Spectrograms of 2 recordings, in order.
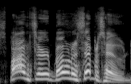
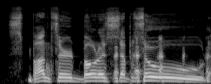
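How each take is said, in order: First: It is said in a put-on old-timey radio voice. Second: It is said in an ordinary speaking voice.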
